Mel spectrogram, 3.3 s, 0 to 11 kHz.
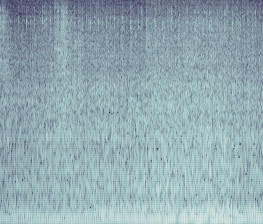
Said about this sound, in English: The nearby drilling operation has already produced cores 200 metres below sea level into the lava pile. The final target is 500 metres.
